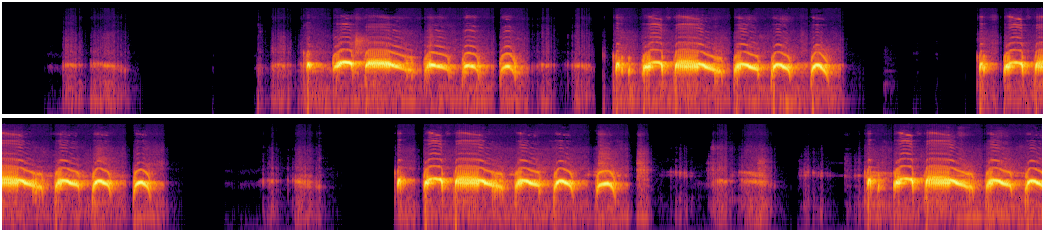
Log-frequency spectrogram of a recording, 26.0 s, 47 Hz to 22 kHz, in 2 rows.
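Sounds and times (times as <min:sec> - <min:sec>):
dove cooing: 0:00.6 - 0:01.7, 0:03.2 - 0:10.6, 0:12.2 - 0:15.1, 0:16.2 - 0:17.1, 0:17.9 - 0:26.0.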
